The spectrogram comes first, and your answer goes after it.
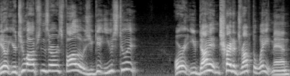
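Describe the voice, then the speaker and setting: This man has an American accent and an extremely high voice. His tone is animated. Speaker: YouTube commentator. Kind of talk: casual livestream commentary.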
